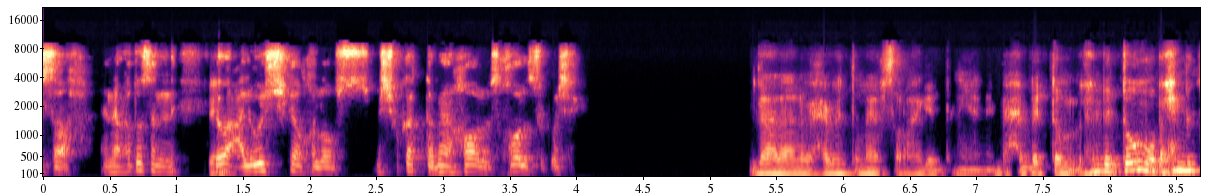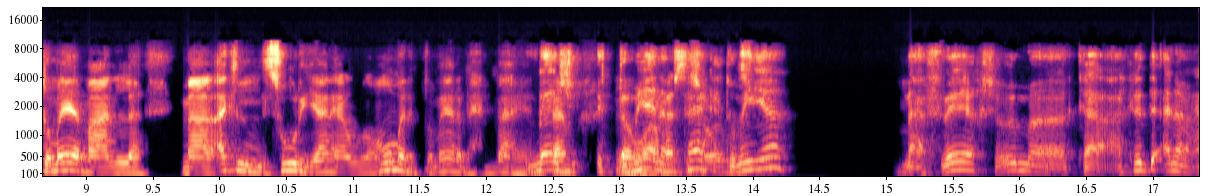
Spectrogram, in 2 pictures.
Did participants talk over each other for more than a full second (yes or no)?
yes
